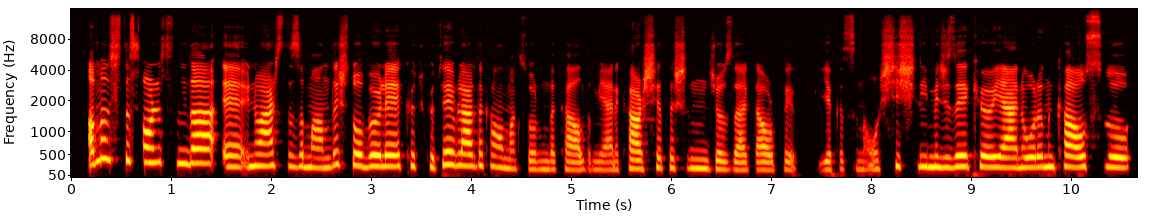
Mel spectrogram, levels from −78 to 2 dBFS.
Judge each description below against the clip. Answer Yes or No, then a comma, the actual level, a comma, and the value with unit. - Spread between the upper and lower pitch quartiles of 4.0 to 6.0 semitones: Yes, average, 4.8 semitones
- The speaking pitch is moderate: No, high, 225 Hz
